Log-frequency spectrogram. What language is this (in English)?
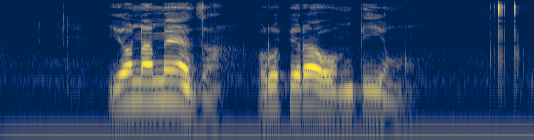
Venda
